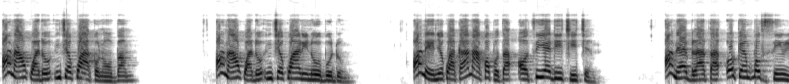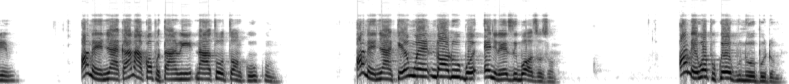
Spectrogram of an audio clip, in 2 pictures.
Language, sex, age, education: Igbo, female, 30-45, tertiary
